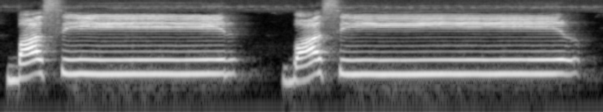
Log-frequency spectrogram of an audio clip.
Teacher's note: تو یہ ہمارا کون سا حرف ہو گیا، را موقوف ہو گیا، کہ را موقوف کا مطلب ہے کہ را ہے، اس کے آگے وقف ہے، تو یہ ہمارا ہو گیا را موقوف۔ اسے ہم نے کس طرح پڑھنا ہے، باریک پڑھنا ہے۔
